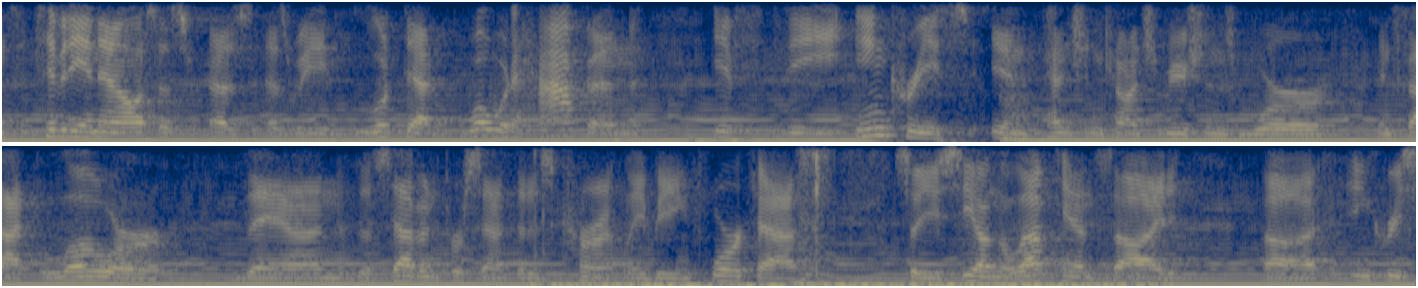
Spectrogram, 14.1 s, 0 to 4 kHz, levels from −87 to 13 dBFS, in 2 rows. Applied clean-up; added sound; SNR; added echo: none; Scissors + Musical instrument; 0 dB; none.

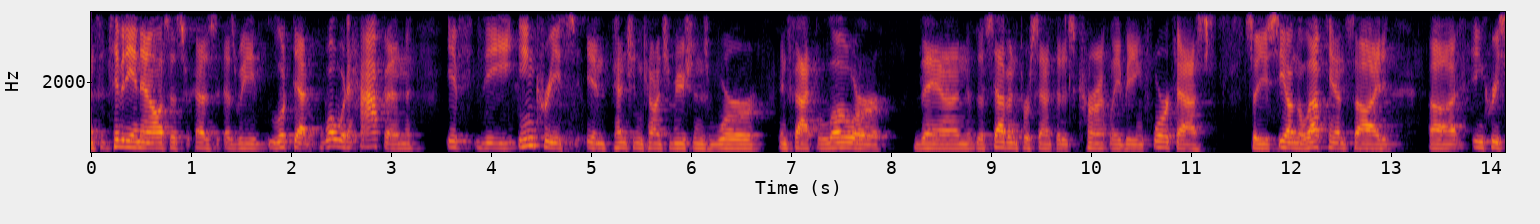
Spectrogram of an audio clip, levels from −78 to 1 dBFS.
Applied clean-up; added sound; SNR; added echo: neural mask model Resemble Enhance denoiser.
